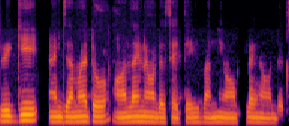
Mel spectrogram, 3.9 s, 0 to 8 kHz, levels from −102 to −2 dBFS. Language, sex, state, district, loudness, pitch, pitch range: Telugu, male, Telangana, Karimnagar, -30 LUFS, 110 Hz, 105-120 Hz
